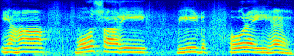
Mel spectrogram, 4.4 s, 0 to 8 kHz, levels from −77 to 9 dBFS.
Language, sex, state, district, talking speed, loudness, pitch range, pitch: Hindi, female, Haryana, Charkhi Dadri, 95 wpm, -13 LUFS, 210-230 Hz, 220 Hz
